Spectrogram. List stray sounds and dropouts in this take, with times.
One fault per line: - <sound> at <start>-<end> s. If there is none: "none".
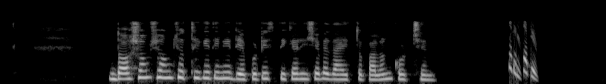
- chirp at 5.1-5.4 s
